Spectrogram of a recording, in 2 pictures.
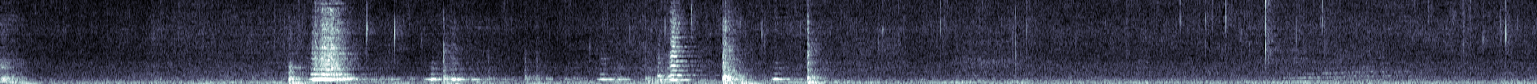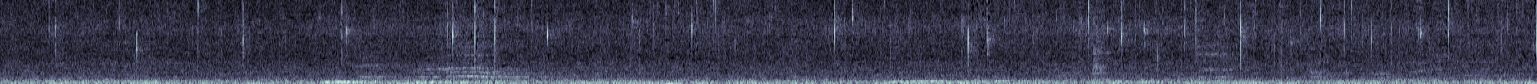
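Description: Vegetable omelet frying in freshly poured oil on a flat griddle: a steady sizzling hiss. A few sharp clicks or knocks stand out in the first four seconds.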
